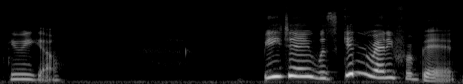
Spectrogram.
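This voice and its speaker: A woman reading a children's storybook aloud as a storytime host, with expressive, emphatic delivery. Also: high voice, takes it slowly, creaky, no echo. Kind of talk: animated children's storybook narration.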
